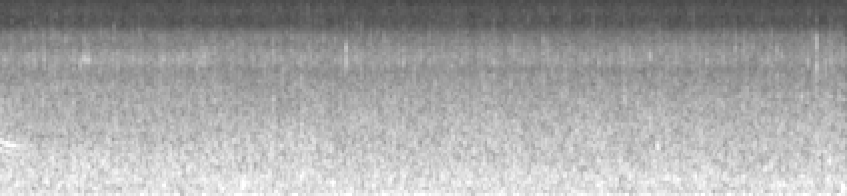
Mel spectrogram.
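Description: Shallow river running fast over rocks: a steady rush of water over a riffle, heard close to the water surface.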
